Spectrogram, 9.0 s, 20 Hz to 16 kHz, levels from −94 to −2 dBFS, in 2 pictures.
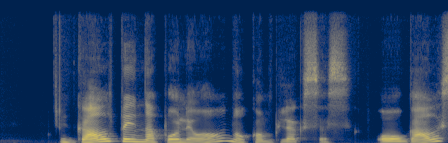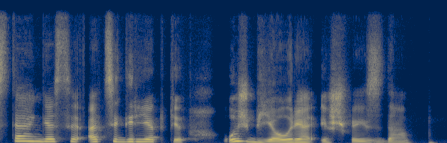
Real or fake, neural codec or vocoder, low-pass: fake; autoencoder, 48 kHz, 32 numbers a frame, DAC-VAE, trained on Japanese speech; 14.4 kHz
